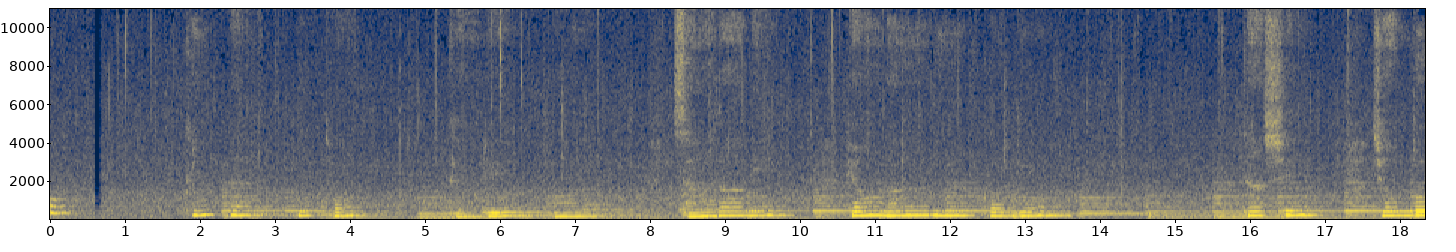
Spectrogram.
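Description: Steady rain sound layered over a slow, soft ballad with held melodic notes.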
